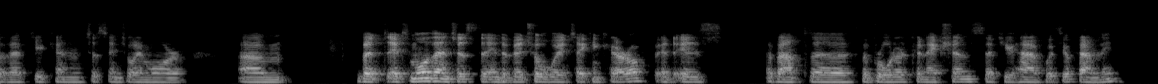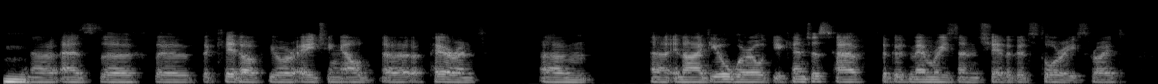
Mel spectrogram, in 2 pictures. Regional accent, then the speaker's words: South Africa; now in United States; I do feel very African. I grew up in South Africa. Moved to the States about 10 years ago.

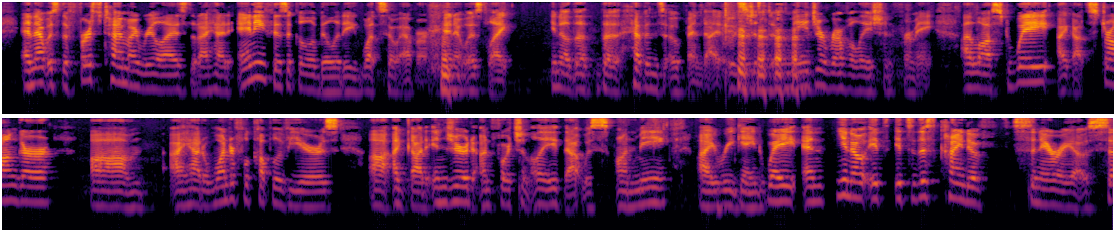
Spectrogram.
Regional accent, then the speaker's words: United States; I'm 64, being a female growing up in the United States, I did not have access to team sports.

